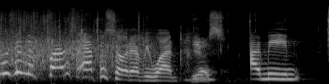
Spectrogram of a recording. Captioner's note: applause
